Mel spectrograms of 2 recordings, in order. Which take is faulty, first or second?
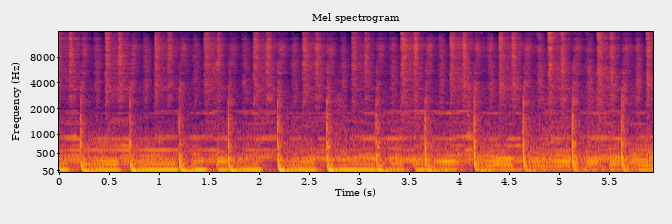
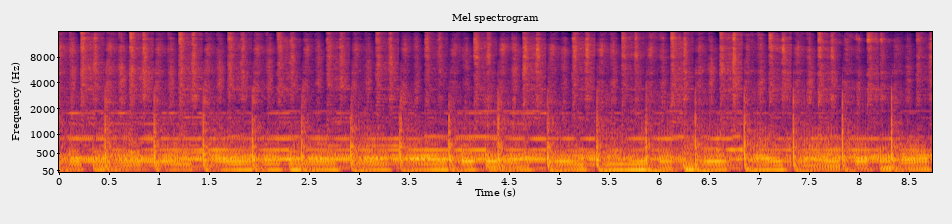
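second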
